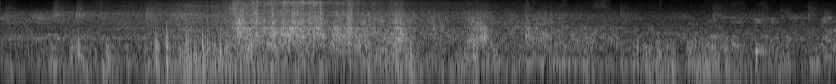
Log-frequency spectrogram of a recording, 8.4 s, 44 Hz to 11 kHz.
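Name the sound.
T-33 two-seat jet trainer aircraft flying past at airshow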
